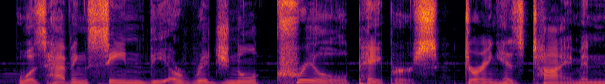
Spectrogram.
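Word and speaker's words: Krll: His name and title was his omnipotent Highness Krill, pronounced Krill, spelled K R L L C R L L.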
